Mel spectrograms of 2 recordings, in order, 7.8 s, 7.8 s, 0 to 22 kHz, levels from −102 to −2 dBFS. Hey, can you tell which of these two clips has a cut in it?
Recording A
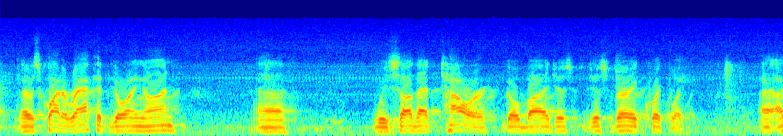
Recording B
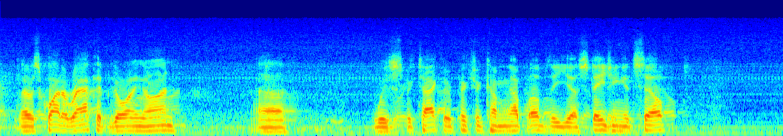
A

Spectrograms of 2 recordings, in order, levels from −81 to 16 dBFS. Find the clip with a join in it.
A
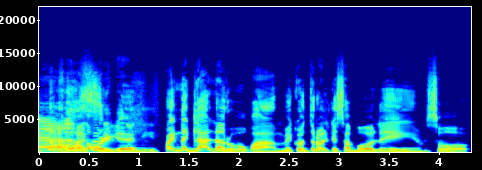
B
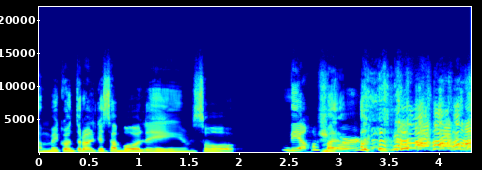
A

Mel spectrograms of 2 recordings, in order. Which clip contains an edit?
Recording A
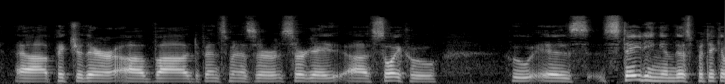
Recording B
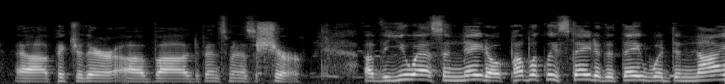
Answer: A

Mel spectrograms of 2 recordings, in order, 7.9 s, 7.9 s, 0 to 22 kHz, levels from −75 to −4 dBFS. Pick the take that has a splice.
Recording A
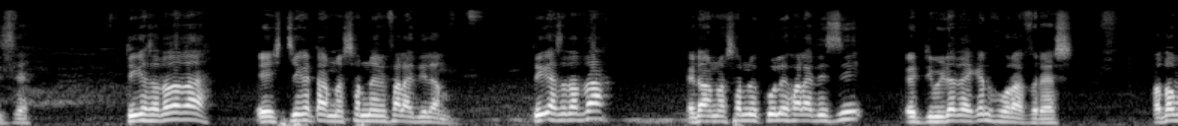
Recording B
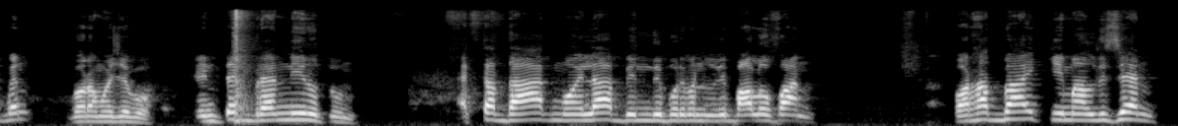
B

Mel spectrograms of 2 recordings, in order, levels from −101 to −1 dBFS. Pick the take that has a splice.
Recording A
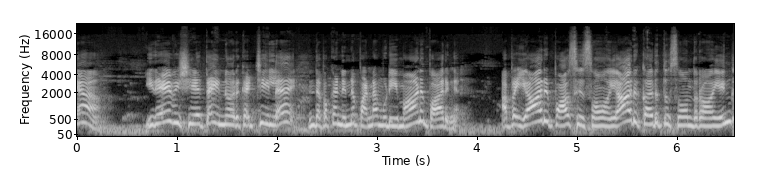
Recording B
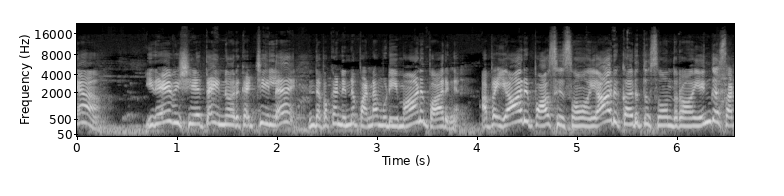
B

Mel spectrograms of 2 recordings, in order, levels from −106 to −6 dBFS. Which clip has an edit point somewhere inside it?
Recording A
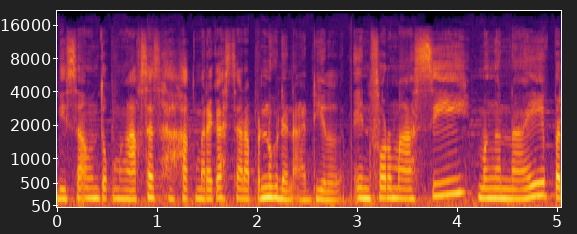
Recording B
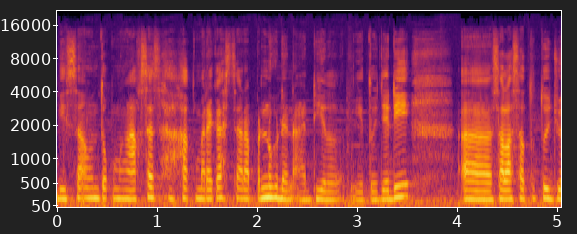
A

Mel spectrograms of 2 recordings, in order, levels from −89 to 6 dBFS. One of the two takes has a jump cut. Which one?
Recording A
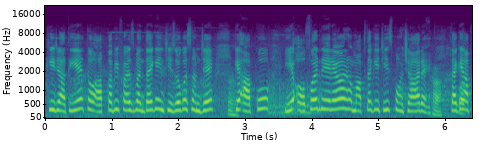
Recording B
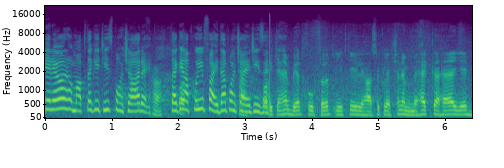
B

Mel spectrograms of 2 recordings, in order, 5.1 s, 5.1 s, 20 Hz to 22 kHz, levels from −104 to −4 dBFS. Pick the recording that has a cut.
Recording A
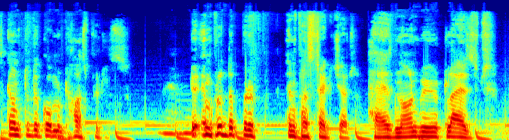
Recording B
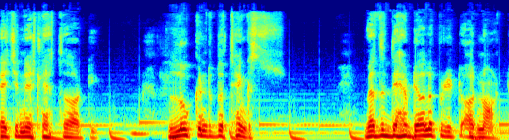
A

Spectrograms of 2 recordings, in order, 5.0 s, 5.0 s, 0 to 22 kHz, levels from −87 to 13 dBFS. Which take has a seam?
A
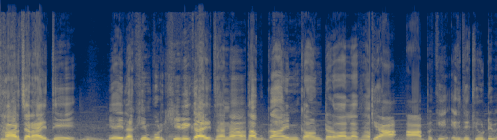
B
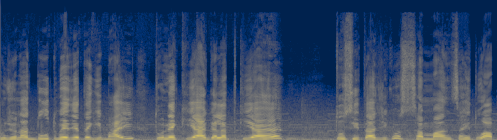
A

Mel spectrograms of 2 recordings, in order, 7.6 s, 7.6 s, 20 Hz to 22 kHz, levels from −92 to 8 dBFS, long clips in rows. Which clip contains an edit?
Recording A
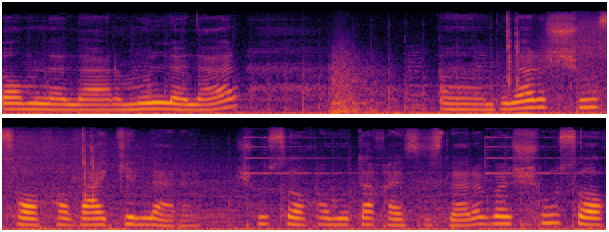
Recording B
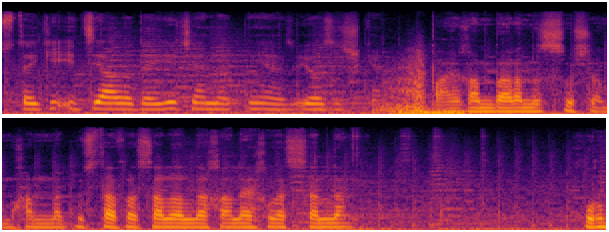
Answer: B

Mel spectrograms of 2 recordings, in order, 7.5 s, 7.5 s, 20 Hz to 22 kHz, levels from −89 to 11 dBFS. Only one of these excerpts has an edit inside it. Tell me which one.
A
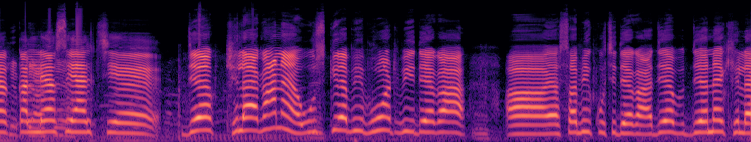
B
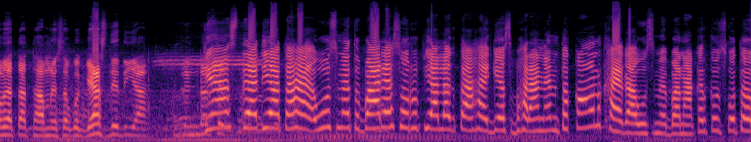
A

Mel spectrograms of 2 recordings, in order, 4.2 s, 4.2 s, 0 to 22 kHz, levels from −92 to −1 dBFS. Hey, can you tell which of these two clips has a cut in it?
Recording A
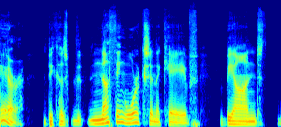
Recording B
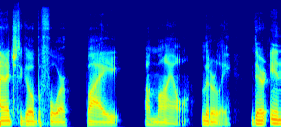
A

